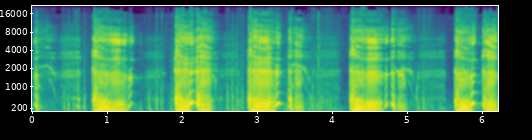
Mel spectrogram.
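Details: Uncontrollable, really bad barking night cough: five loud harsh coughs in about six seconds with brief noisy breaths between, knocking the wind out of them.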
